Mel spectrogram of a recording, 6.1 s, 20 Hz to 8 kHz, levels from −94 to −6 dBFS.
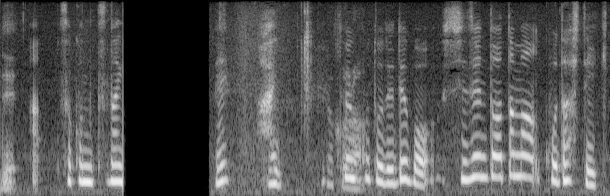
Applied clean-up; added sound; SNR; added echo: none; none; none; none.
